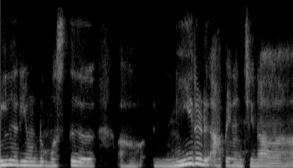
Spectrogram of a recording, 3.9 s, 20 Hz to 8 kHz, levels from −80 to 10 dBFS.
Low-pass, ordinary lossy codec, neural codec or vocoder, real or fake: 7.2 kHz; Opus, 16 kbps; codec, 16 kHz, 6 kbps, DAC; fake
